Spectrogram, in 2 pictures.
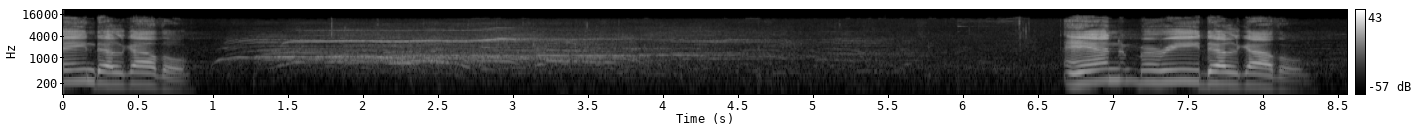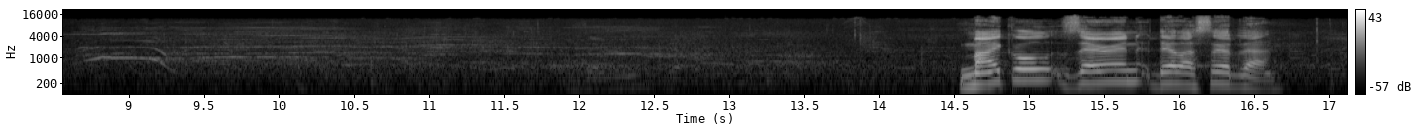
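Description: A man announces names over a loudspeaker in a large echoing hall.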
